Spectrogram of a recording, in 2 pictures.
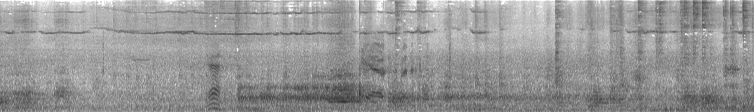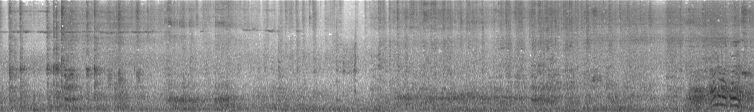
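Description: Freight cars of a long train rolling past close by, wheels clicking steadily over the rails, with a thin high-pitched steel wheel squeal through roughly the first ten seconds.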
